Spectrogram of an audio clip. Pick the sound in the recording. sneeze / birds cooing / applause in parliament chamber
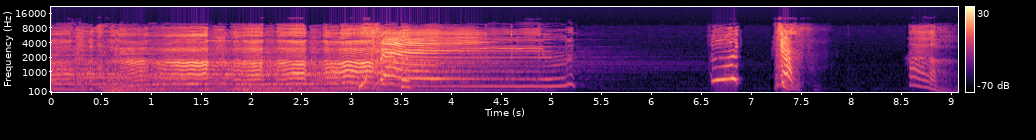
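sneeze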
